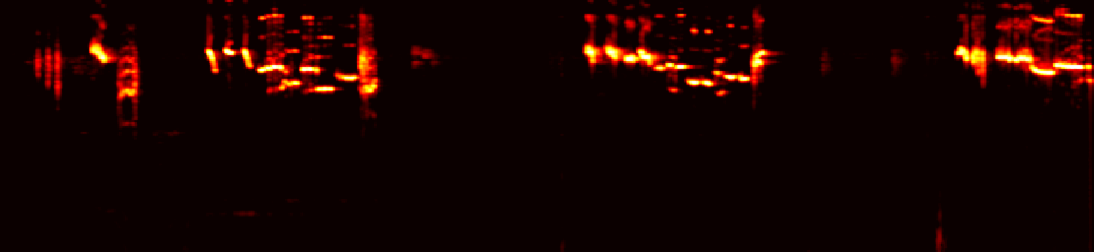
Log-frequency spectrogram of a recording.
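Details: Brown-chested jungle flycatcher lure song to make birds sing: three spaced outbursts of high whistled notes cascading downward, with faint low hum in between.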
